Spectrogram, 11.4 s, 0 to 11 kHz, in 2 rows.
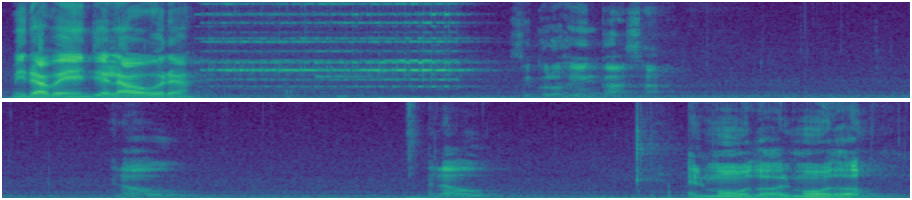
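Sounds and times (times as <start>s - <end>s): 
speech: 0.0s - 1.4s, 3.3s - 4.3s, 6.4s - 7.0s, 8.3s - 8.8s, 9.8s - 11.3s
telephone ringing with incoming call: 1.2s - 4.3s.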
